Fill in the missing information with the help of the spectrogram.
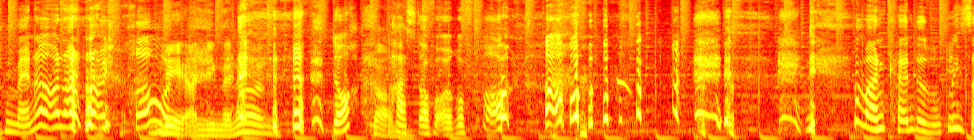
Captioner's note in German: gelächter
